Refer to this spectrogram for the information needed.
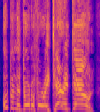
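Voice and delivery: high, loud frantic shout; frenzied. A narrator's reading. Frantic mother shouting at Auburn, loud frenzied. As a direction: demand it in panic. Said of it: "nearly frenzied".

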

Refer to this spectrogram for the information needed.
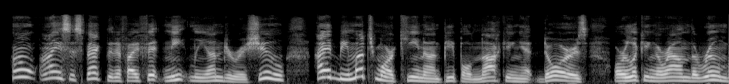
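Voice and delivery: high-pitched, earnest little scribe; earnest Scribkin character. Acted. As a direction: explain patiently in a high character voice. Voices Poldo defending the gnomes.

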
